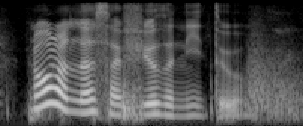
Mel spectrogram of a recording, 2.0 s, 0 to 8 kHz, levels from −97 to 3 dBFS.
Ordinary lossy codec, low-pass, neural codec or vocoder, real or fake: none; 7.2 kHz; none; real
